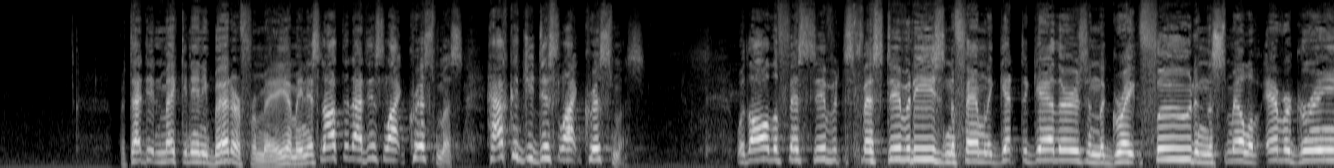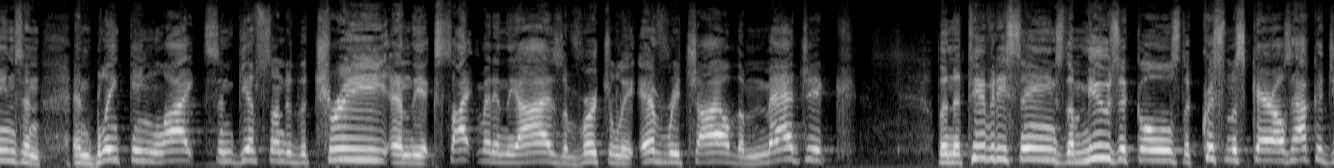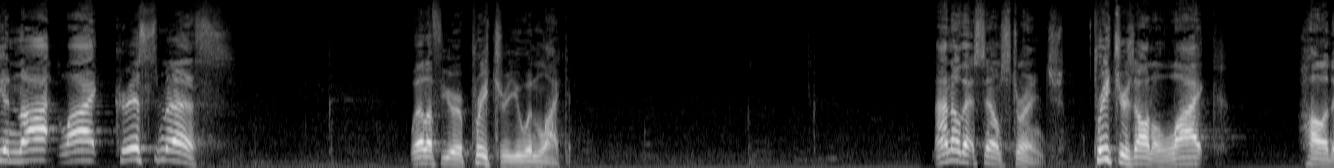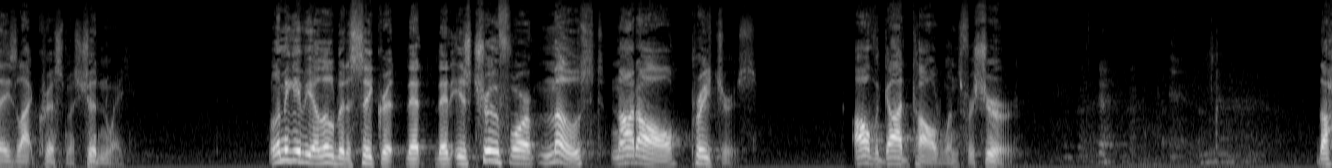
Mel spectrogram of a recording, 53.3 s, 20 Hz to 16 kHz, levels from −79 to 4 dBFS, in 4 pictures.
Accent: American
